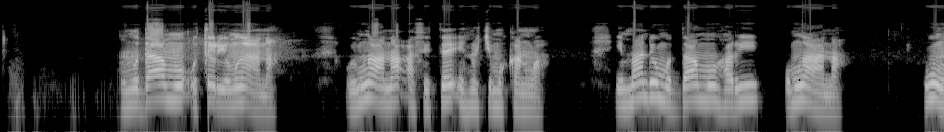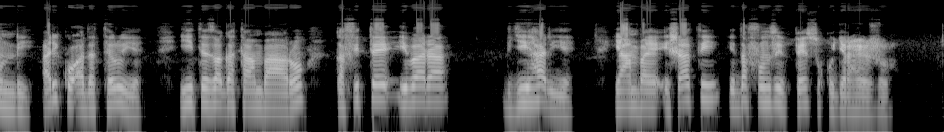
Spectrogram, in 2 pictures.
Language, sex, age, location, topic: Kinyarwanda, male, 25-35, Huye, health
